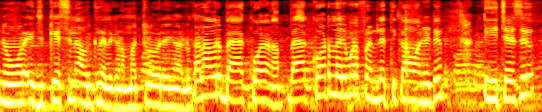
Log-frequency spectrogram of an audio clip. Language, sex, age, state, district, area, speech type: Malayalam, male, 18-30, Kerala, Kozhikode, rural, spontaneous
